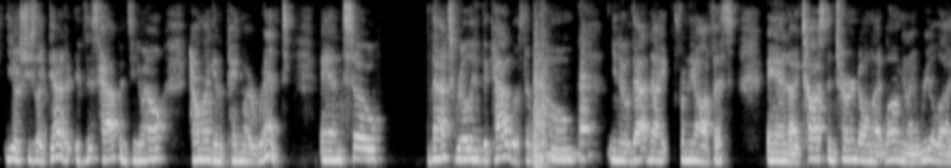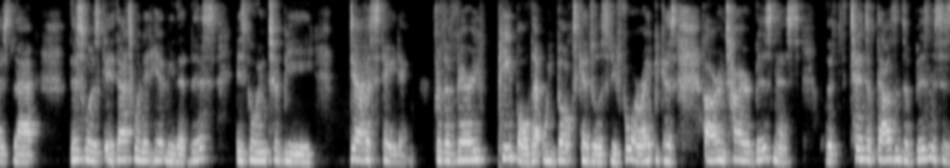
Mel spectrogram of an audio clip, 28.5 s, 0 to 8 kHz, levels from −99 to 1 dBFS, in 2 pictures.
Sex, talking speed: male, 170 wpm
